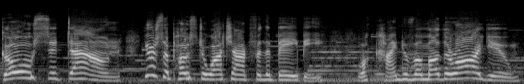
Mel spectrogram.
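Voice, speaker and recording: A woman voicing a boastful, imperious young girl, loud and sneering, in a told story. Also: on the high side, expressive, normal speed, faint music behind, rough recording. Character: bossy, boastful young girl playing Joseph in pageant.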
